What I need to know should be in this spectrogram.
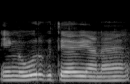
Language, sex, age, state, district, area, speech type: Tamil, female, 45-60, Tamil Nadu, Cuddalore, rural, spontaneous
